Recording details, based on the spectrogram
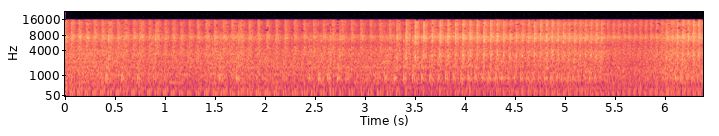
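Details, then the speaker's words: Single-cylinder S-1100 16 HP diesel for well drilling, test run after service and reassembly for surging, poor throttle response and stalling. Firm, regular thumping at a steady pace without stumbling or dying. Now stable and powerful: normal running. "sudah memasuki tahap pengujian dan suaranya sudah mulai stabil dan bertenaga."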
